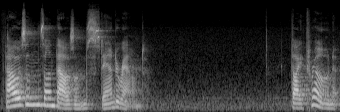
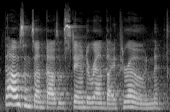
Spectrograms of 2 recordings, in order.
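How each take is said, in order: First: A breath pause comes right after 'stand around'. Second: No pause comes until after 'thy throne'. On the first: The crowd simply stands around, not around the throne. The speaker calls it wrong. "I'll say it the way they sang it when they weren't thinking about punctuation" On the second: The crowd stands around the throne. The speaker calls it right. "If we sang the poetry correctly, of course, we wouldn't pause there"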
